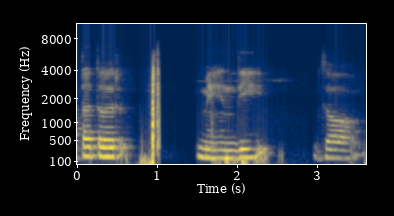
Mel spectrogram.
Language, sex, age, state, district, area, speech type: Goan Konkani, male, 18-30, Goa, Ponda, rural, spontaneous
